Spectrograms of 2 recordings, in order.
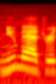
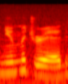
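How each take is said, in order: First: It is said with the local pronunciation. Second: It is said with the standard pronunciation. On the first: This is how people here say it. "We we've got New Madrid" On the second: This is how it is said elsewhere. "instead of New Madrid"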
